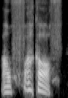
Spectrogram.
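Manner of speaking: slow weary oh fuck off; drawn-out oh fuck off. Retold or imitated. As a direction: let it drag out, fed up. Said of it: "and I went".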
